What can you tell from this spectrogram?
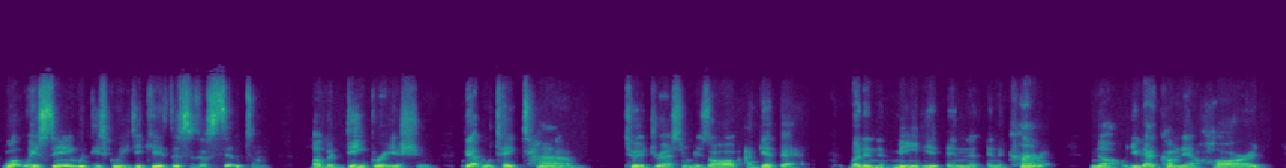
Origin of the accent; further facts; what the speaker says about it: Cherry Hill, New Jersey, United States; And I'm from Cherry Hill, and I don't think anybody's more conscientious and more interested in these young men being successful.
